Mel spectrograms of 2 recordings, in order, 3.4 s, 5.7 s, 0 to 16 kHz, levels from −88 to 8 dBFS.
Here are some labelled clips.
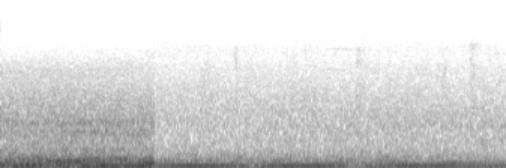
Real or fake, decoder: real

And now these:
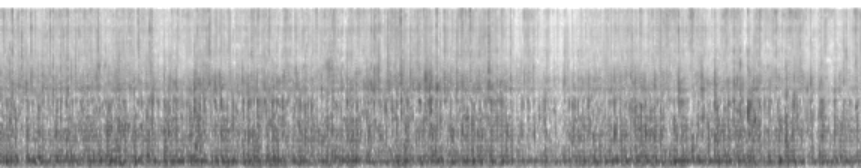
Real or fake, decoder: fake, vocoder, BigVGAN v2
